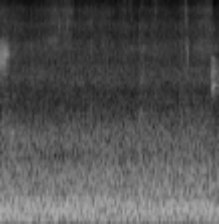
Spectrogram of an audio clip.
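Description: Steady engine and road noise heard from inside a moving tour coach's cabin.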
